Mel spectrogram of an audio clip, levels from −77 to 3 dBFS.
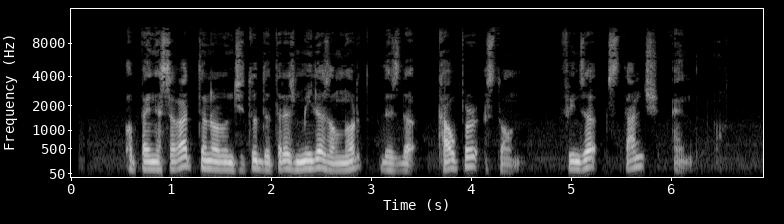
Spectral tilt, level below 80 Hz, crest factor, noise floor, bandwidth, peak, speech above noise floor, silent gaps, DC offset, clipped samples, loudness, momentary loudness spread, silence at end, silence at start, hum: -6 dB/octave; -64 dBFS; 20 dB; -51 dBFS; 11 kHz; -2 dBFS; 31 dB; none; under 0.1%; under 0.1%; -20 LUFS; 15 LU; 0.75 s; 0.55 s; none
